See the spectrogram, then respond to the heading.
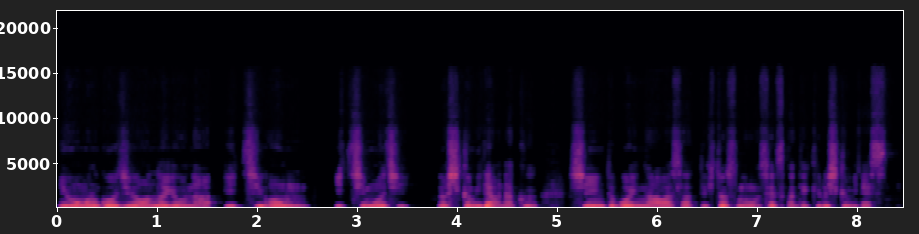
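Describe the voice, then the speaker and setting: A man reading a language lesson aloud slowly and carefully, with muttered asides to himself. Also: fairly low pitch, vocal fry, a little mellow, husky.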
